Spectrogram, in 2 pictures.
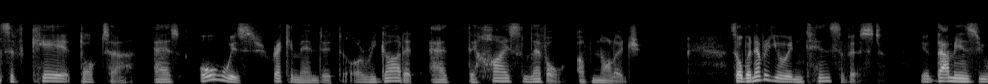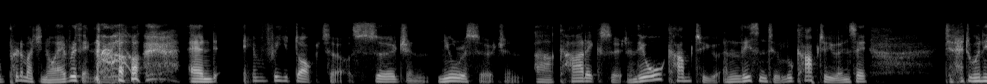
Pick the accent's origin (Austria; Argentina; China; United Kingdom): China; moved away as an adult; also born or lived in Beijing, China; now in Melbourne, Australia; I was born in China and I was an intensive care doctor back in China in Beijing for about 8 years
